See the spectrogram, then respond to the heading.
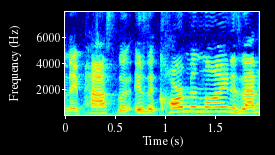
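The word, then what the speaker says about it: Kármán line: hear them when they pass the is it Carmen line is that how you say it yeah yeah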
